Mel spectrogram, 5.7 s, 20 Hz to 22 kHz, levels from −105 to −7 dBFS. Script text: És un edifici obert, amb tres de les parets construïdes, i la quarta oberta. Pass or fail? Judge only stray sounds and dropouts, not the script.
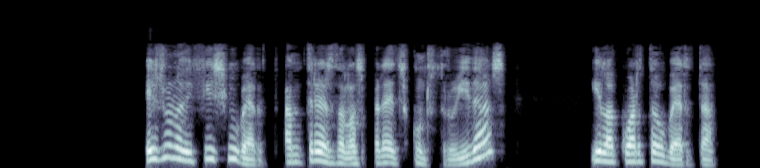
pass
